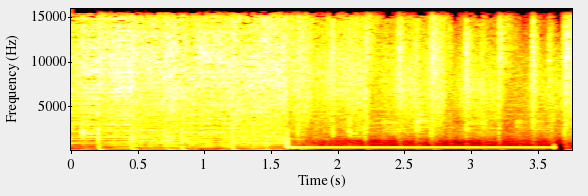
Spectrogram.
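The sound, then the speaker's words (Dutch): A steady electronic telephone tone, the ringback of an outgoing call to a quiz contestant, sounds for about two seconds, starting right after a short burst of rhythmic music that keeps pulsing faintly underneath. “Ik ga een telefoontje plegen.”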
